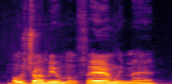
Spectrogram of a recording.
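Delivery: barely audible, low, soft mumbling. Retelling what Michael Vick said when the speaker heard him, mumbling like Michael Vick. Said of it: "He mumbled that shit".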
